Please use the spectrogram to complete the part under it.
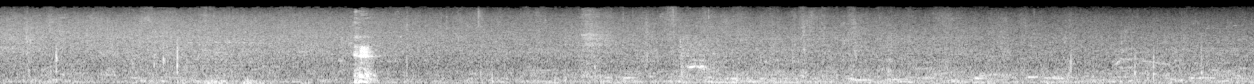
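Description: A crowd murmurs quietly outdoors.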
